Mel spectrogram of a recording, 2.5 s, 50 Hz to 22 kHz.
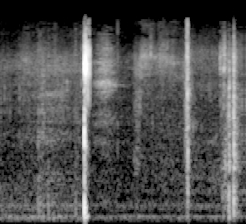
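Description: A single sharp click about a second in, with a fainter click near the end, from hand-tool work on the Atomic 4 engine's valve springs, over a steady low hum.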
